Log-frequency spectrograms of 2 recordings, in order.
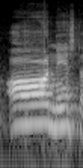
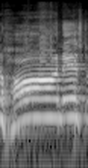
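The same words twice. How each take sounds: First: ऑनेस्ट with a long opening vowel, no h; silent H. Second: हॉनेस्ट drawn out, high and loud, with a sounded h; wrong H pronunciation. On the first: Teacher showing how we say it, ऑनेस्ट starting on a drawn-out vowel. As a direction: stretch the first vowel of ऑनेस्ट, dropping any h. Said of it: "तर याला आपण काय म्हणतो?". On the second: Teacher asking if we say it so, हॉनेस्ट with a drawn-out h. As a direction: stretch हॉनेस्ट with an audible h at the front. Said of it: "हॉनेस्ट म्हणत नाही". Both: Shown as a demonstration.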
